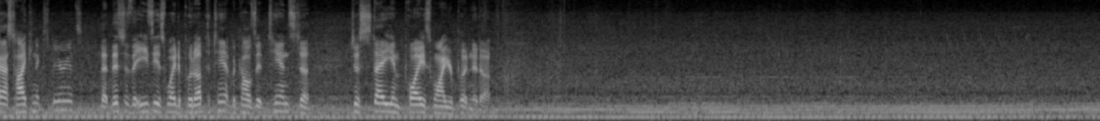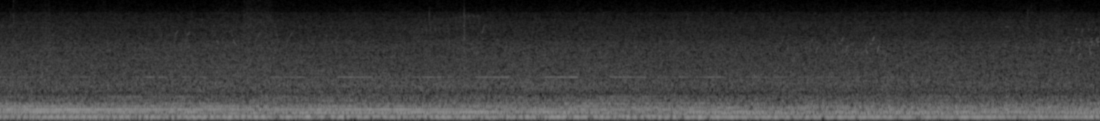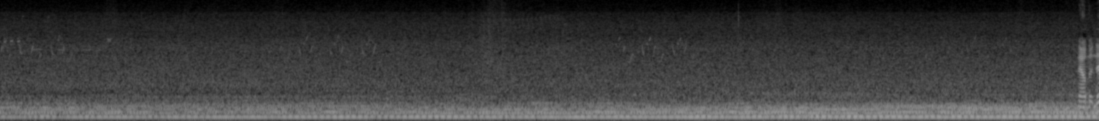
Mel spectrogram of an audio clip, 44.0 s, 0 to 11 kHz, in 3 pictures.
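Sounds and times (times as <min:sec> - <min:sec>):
low mechanical drone: 0:00.0 - 0:43.9
low motor hum: 0:00.0 - 0:43.9.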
